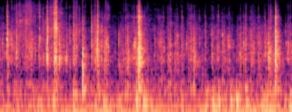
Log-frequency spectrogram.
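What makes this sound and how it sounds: Gloved fingers press and tap the keys of a full-size black plastic membrane gaming keyboard with a hollow casing, held up in the air. Soft, irregular taps and crinkly rustles are punctuated by a few sharper, bright clicks that die away almost instantly, over a low background rumble.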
